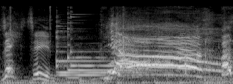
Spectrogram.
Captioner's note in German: Klingeln, freudige Laute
